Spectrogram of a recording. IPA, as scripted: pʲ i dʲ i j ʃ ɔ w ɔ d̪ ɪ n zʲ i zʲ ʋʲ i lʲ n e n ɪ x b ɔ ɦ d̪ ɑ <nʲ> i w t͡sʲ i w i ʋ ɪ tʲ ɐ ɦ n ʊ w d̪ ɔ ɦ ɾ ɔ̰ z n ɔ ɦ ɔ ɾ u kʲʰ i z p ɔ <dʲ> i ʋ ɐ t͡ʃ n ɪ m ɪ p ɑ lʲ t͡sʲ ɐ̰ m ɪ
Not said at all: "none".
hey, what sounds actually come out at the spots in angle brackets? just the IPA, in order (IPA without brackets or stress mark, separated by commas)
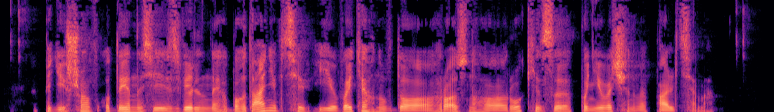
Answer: nʲ, nʲ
